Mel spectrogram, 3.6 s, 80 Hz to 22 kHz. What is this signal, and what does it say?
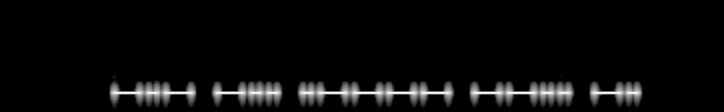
Morse code, heard as a keyed tone, about 35 wpm, 700 Hz. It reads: KD1ZN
